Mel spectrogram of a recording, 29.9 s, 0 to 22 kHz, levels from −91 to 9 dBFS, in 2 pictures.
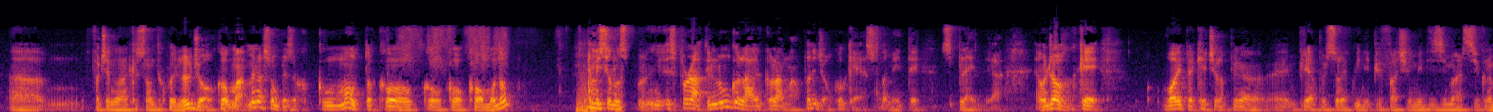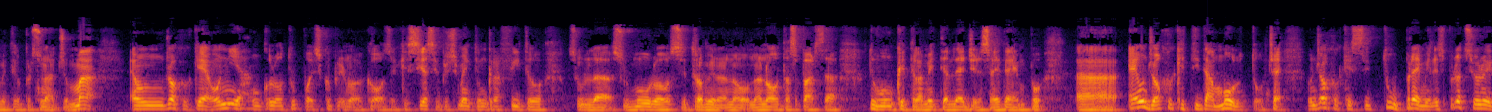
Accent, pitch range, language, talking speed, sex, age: native, 95-120 Hz, Italian, 220 wpm, male, 40-59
